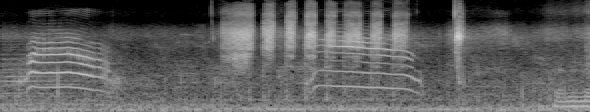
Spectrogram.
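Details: Rescued kitten meowing after her rescue: two drawn-out, tonal meows, the first brief and the second longer with a level then falling pitch, separated by a burst of rapid clicking and rustling sounds.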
